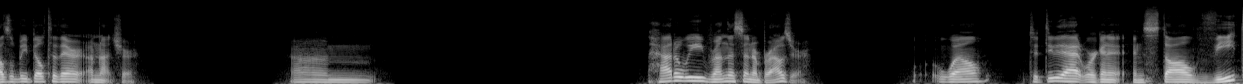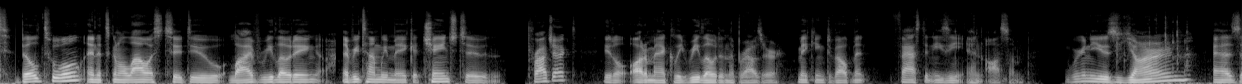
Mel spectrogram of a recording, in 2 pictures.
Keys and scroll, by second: 5.5 super+k, 5.9 super+z.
